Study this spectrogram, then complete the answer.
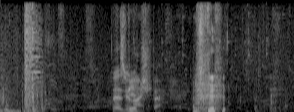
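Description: A man speaks firmly and loudly nearby.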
